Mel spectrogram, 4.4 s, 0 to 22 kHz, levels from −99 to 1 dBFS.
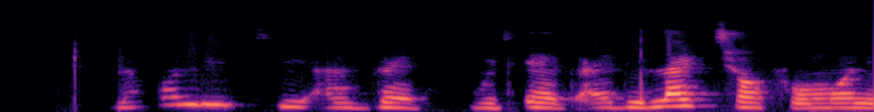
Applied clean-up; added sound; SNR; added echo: neural mask model DeepFilterNet 3.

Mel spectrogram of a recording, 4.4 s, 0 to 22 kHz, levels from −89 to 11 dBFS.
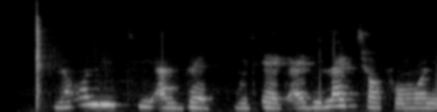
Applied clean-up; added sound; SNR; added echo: none; Clapping; 7 dB; none.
